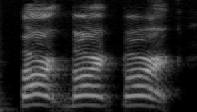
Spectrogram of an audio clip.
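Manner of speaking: high yappy mock barking, like a small dog; imitated dog barks. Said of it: "little man's going".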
